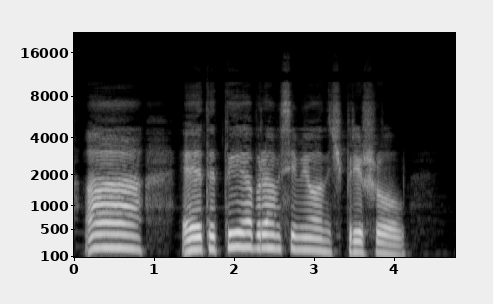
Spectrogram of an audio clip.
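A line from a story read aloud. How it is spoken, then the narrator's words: Gentle, sing-song voice. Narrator (Russian): Крижов ласковым певучим голосом говорил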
